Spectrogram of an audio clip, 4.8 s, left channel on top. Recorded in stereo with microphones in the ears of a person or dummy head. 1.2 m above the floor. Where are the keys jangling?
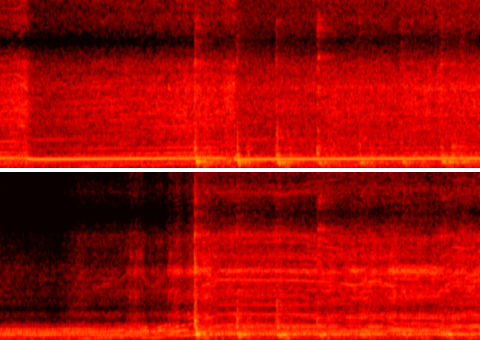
20° right (ahead or behind), 0.6 m; by 4.7 s 15° left (ahead or behind), 2 m.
